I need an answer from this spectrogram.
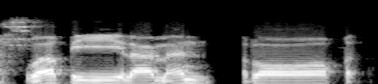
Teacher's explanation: jadi kita berhenti sejenak tanpa bernapas, ya, kemudian lanjut lagi, maka ini disebut dengan sakt.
